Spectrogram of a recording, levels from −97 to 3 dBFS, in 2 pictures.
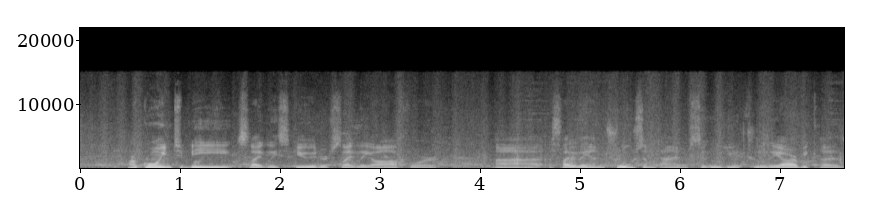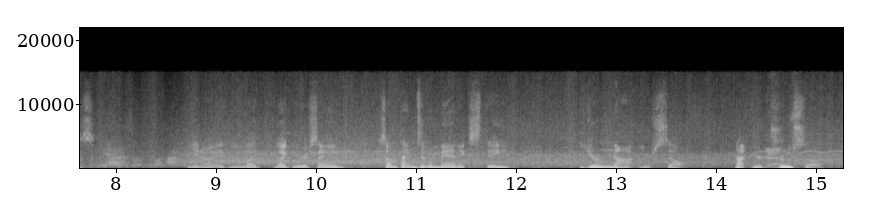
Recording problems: crowd noise; loud; throughout; 8 dB below the speech

